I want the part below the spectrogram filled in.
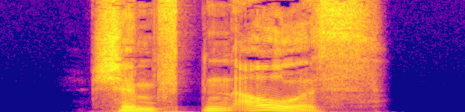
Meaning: inflection of ausschimpfen: 1. first/third-person plural preterite 2. first/third-person plural subjunctive II
- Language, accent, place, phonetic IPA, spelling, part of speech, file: German, Germany, Berlin, [ˌʃɪmp͡ftn̩ ˈaʊ̯s], schimpften aus, verb, De-schimpften aus.ogg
